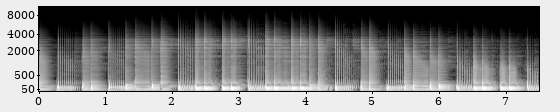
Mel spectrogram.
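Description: Electronic background music: a quick, steady rhythm of short notes over a deep bass.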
